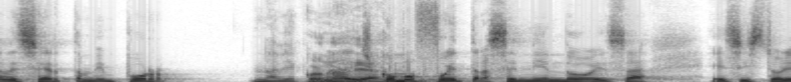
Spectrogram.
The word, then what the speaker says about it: Comaneci: Y bueno, empieza este proceso en la parte política, mientras que Nadia Comaneci, o Comaneci, que es como lo pronuncian, estaba ella en una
